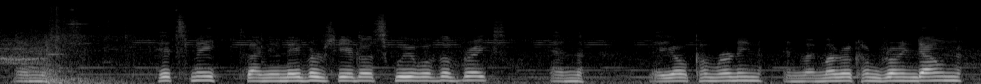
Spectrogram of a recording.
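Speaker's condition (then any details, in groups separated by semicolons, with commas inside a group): Traumatic brain injury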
